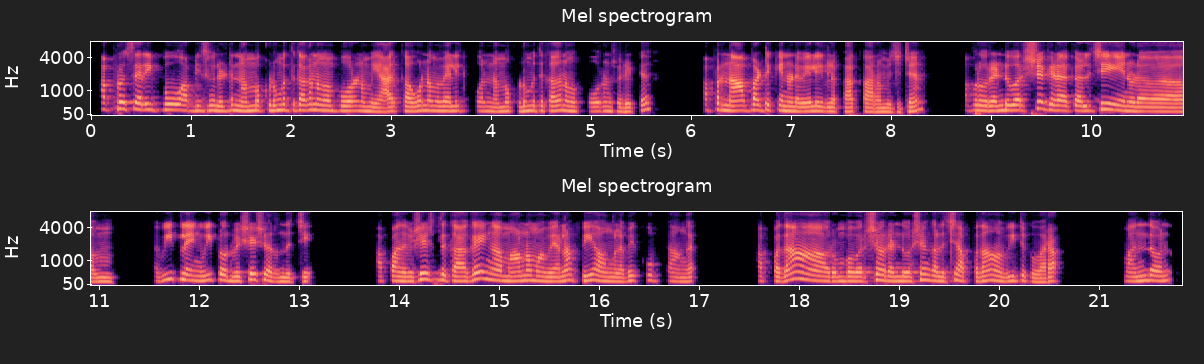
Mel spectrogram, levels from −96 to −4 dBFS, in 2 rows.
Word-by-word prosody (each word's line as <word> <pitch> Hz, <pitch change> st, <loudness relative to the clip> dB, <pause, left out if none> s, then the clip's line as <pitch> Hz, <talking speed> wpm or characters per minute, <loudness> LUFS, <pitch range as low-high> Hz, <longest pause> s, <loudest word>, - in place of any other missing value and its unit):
அப்புறம் 270 Hz, +1 st, 0 dB
சரி 240 Hz, -1 st, +3 dB
போ 235 Hz, -, +3 dB, 0.2 s
அப்டீ 195 Hz, -1 st, -4 dB
சொல்லிட்டு, 190 Hz, +1 st, -1 dB
நம்ம 195 Hz, +2 st, +1 dB
குடும்பத்துக்காக 225 Hz, +2 st, 0 dB
நம்ம 210 Hz, -2 st, +1 dB
போறோம். 195 Hz, 0 st, +1 dB
நம்ம 175 Hz, -2 st, -1 dB
யாருக்காகவும் 180 Hz, +4 st, +1 dB
நம்ம 195 Hz, -1 st, -1 dB
வேலைக்கு 190 Hz, 0 st, -2 dB
போல, 180 Hz, -, -5 dB
நம்ம 170 Hz, +2 st, -2 dB
குடும்பத்துக்காக 195 Hz, +2 st, -1 dB
நம்ம 180 Hz, -2 st, -1 dB
போறோம்ன்னு 180 Hz, 0 st, -4 dB
சொல்லிட்டு, 165 Hz, +6 st, -3 dB, 0.6 s
அப்புறம் 240 Hz, -5 st, 0 dB
நான் 200 Hz, +1 st, +5 dB
பாட்டுக்கு 220 Hz, -1 st, +1 dB
என்னோட 180 Hz, -2 st, +2 dB
வேலைகள 175 Hz, -2 st, +1 dB
பார்க்க 165 Hz, 0 st, -1 dB
ஆரம்பிச்சுட்டேன். 155 Hz, -, -2 dB, 0.4 s
அப்புறம் 210 Hz, -2 st, -1 dB
2 205 Hz, +2 st, +2 dB
வருஷம் 255 Hz, +6 st, +3 dB
க -, -, +5 dB, 0.2 s
கழிச்சு, 195 Hz, +6 st, +2 dB, 0.2 s
என்னோட 180 Hz, -2 st, +2 dB, 1.2 s
வீட்டில 250 Hz, -3 st, +4 dB
எங்க 190 Hz, -, -2 dB
வீட்டில 225 Hz, 0 st, +1 dB
ஒரு 185 Hz, -, 0 dB
விசேஷம் 235 Hz, +1 st, +2 dB
இருந்துச்சு. 165 Hz, +1 st, -3 dB, 0.7 s
அப்போ 185 Hz, +1 st, -12 dB
அந்த 180 Hz, -1 st, +1 dB
விசேஷத்துக்காக 225 Hz, -5 st, +1 dB
எங்க 225 Hz, -4 st, +2 dB
மாமனார் 200 Hz, +2 st, +1 dB
மாமியார்லாம் 185 Hz, +4 st, 0 dB
போய் 210 Hz, +3 st, +2 dB
அவங்களை 170 Hz, -3 st, -1 dB
போய் 200 Hz, 0 st, -4 dB
கூப்பிட்டாங்க. 180 Hz, -5 st, -7 dB, 0.7 s
அப்போதான் 185 Hz, +9 st, +2 dB, 0.3 s
ரொம்ப 180 Hz, +1 st, -1 dB
வருஷம் 190 Hz, +5 st, +1 dB
2 180 Hz, 0 st, 0 dB
வருஷம் 220 Hz, +5 st, -1 dB
கழிச்சு 180 Hz, +4 st, 0 dB
அப்போதான் 185 Hz, +3 st, -1 dB
வீட்டுக்கு 185 Hz, -4 st, -3 dB
வரா. 180 Hz, +4 st, +1 dB, 0.8 s
வந்தோன் 195 Hz, +2 st, 0 dB
190 Hz, 160 wpm, -23 LUFS, 180-215 Hz, 1.2 s, நான்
